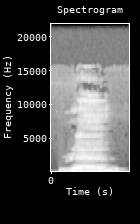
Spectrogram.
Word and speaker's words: 人: It is 人.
